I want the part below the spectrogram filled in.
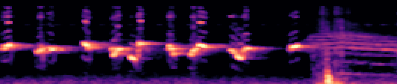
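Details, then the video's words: Yellow-vented bulbul in melodious 'ropel' dawn song: a rapid chain of clear rising-and-falling notes packed closely for two seconds, followed by a louder harsh, buzzy burst with ringing overtones near the end. "Trucukan Ropel Subuh suaranya merdu sekali"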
